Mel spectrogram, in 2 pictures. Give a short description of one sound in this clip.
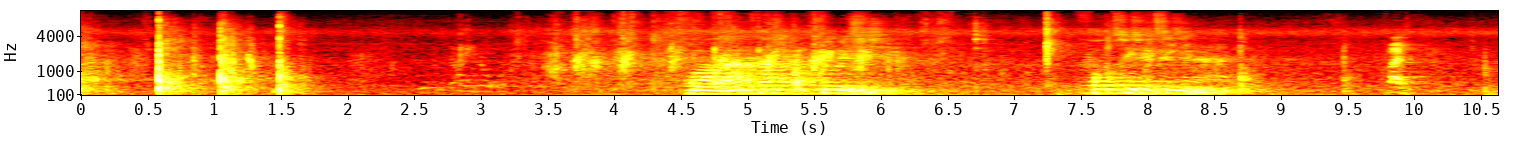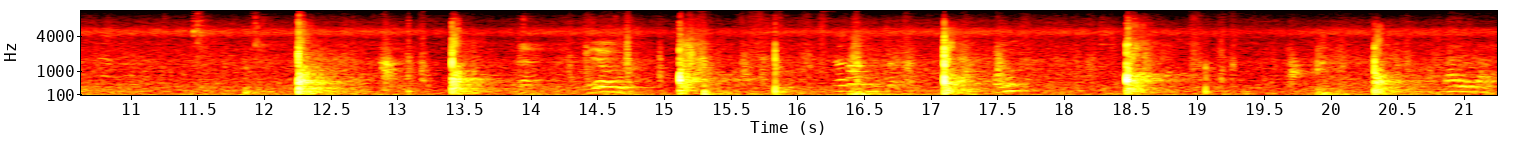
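A padel ball thuds against glass walls.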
